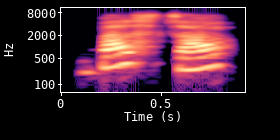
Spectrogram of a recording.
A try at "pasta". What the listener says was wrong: Ba. Is that ba or P? Yes, it's a P. You always confuse P with B. Pasta.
